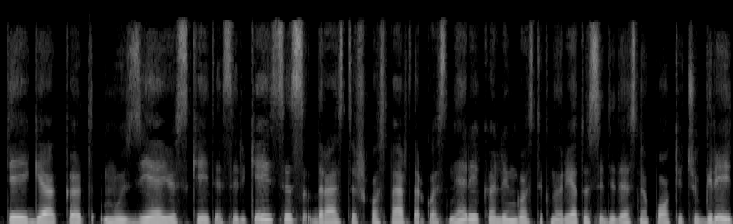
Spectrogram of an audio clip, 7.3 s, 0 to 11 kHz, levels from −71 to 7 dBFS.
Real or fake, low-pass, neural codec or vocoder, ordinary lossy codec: fake; 9.9 kHz; codec, 24 kHz, 1.2 kbps, DualCodec; AAC, 48 kbps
